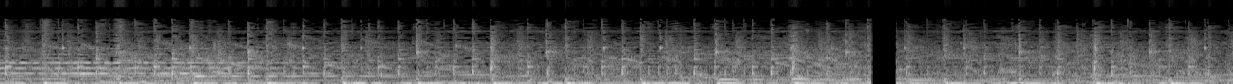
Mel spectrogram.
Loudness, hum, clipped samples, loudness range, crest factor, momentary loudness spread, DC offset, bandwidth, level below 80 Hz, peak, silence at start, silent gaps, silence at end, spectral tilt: -21 LUFS; none; under 0.1%; 3 LU; 16 dB; 5 LU; under 0.1%; over 20 kHz; -22 dBFS; -4 dBFS; 0 s; 8.77-8.95 s; 0 s; -6 dB/octave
